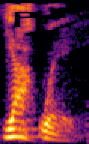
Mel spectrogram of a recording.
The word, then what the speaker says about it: Yahweh: When you pronounce those consonants, it's Yahweh.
